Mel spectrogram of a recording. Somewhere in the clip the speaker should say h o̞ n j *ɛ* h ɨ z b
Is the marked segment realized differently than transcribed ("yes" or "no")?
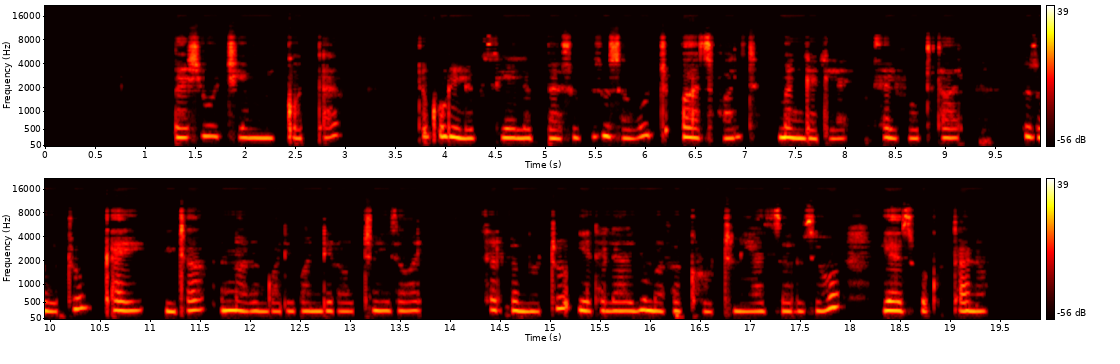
no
